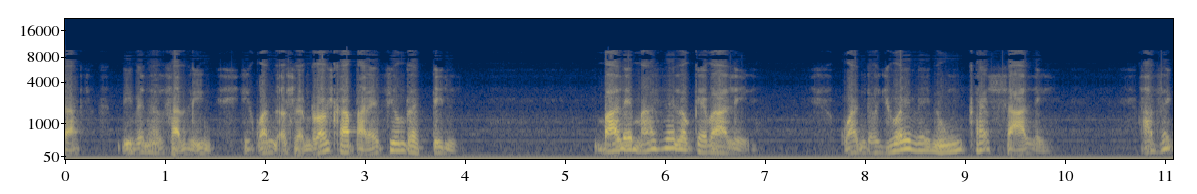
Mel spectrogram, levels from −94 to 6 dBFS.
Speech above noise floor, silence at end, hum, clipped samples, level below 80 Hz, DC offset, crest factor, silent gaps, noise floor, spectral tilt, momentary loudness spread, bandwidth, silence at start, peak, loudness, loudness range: 31 dB; 0 s; none; under 0.1%; -54 dBFS; 1%; 22 dB; none; -52 dBFS; -6 dB/octave; 16 LU; 10 kHz; 0 s; 0 dBFS; -21 LUFS; 3 LU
